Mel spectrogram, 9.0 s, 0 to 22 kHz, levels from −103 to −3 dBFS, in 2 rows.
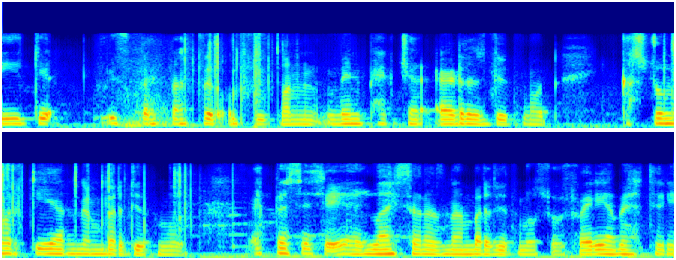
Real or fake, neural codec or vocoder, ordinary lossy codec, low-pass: fake; codec, 16 kHz, 2 kbps, X-Codec, HuBERT features, trained on general audio; none; none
